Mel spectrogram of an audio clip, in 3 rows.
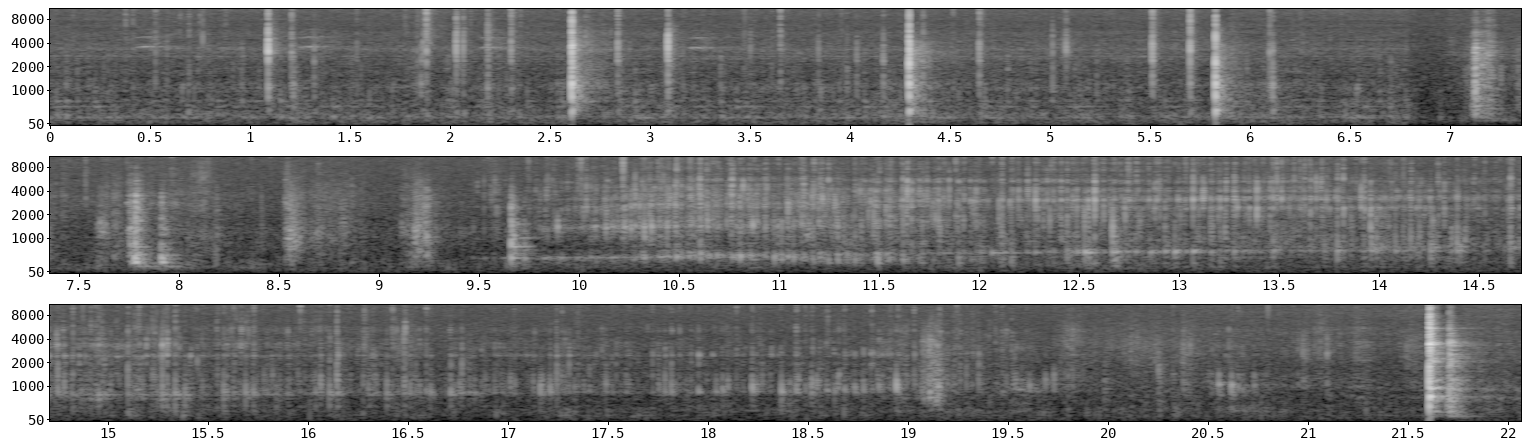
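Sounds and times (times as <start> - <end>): water pouring into glass: 9.4 - 21.0.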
